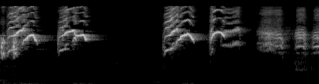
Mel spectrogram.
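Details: Greater green leafbird, a lure recording to encourage other leafbirds to sing their repertoire: two pairs of bright slurred chirps separated by silence, followed by short buzzy notes.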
